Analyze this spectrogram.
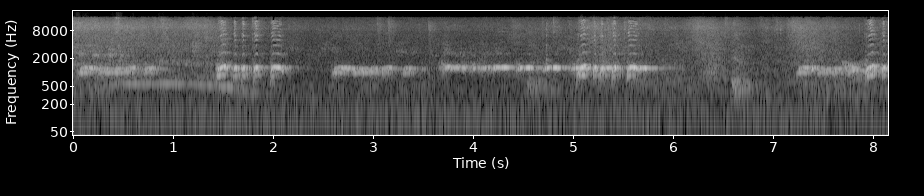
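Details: Perkutut, the zebra dove, singing vigorously in Indonesia: long rolling, bubbling coo phrases held for a second or more, broken by short pauses, with a brief lower sliding note near the start.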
